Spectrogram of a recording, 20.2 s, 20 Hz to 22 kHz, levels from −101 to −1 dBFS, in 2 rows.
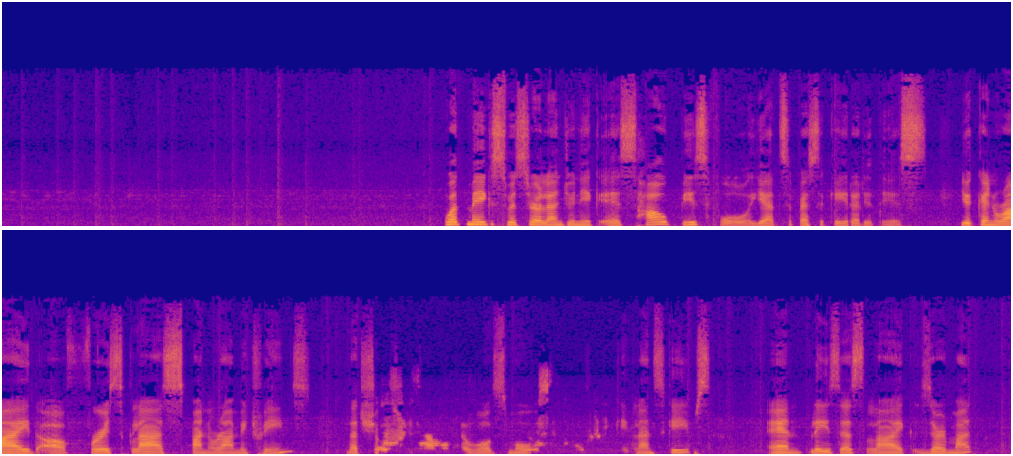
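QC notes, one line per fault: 0–4.63 s, 6.74–6.78 s and 7.76–9.74 s, other side's voice leaking through: A faint second voice sits under the talker, roughly 35 to 40 dB down. It is barely audible. The likely cause is loudspeaker sound reaching the microphone and escaping the echo canceller.
10.8–18.65 s, other side's voice leaking through: The second voice turns loud, only around 10 dB below the talker. It runs for nearly eight seconds. The canceller likely failed to remove the loudspeaker echo from the microphone.
13.84–16.43 s, speech suppressed in double talk: Both voices overlap here, and the talker's speech dips in pieces, falling by as much as about 20 dB. The cuts add up to around a second and a half. The canceller likely could not separate talker from echo, so it turned both down.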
